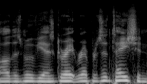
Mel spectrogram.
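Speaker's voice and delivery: ordinary talk, nothing marked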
